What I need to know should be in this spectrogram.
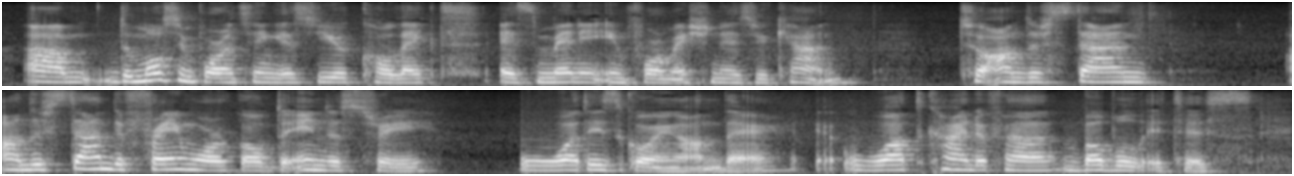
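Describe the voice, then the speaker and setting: A woman with a non-native accent at a moderate pace and medium pitch, in a very clean recording with a silent background. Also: ordinary pitch variation. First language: not English. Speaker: play expert and futurist consultant. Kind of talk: interview conversation.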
